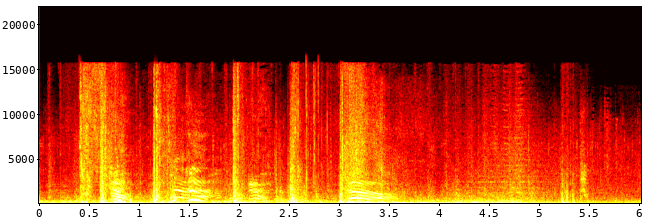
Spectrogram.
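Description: A fire crackles and roars.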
